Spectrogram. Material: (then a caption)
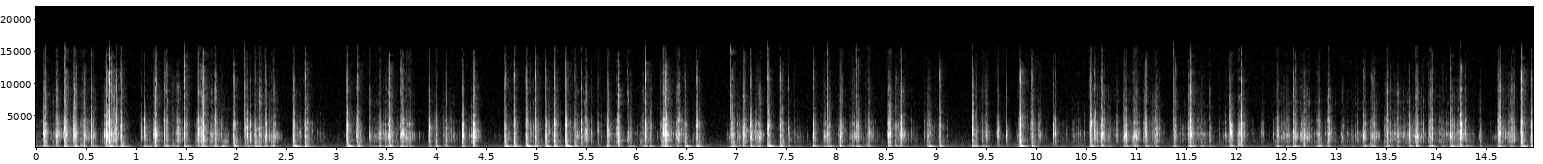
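Plastic. Fast typing with the fingertips of both hands on a full-size backlit mechanical keyboard with plastic keycaps. The result is a dense, steady stream of bright, clacky keystrokes over a low thock, each click dying away almost instantly, with a few brief pauses between bursts.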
